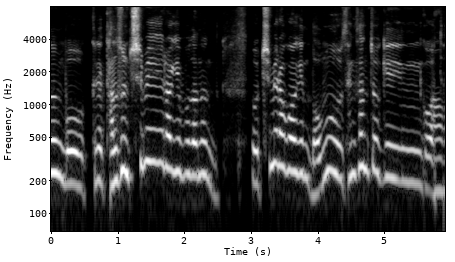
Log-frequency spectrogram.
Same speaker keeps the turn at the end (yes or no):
no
